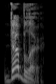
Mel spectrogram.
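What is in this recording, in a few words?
"doubler", British English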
